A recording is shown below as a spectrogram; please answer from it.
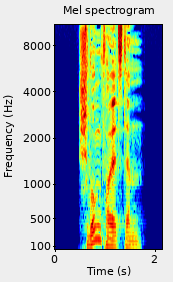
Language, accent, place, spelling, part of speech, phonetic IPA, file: German, Germany, Berlin, schwungvollstem, adjective, [ˈʃvʊŋfɔlstəm], De-schwungvollstem.ogg
- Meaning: strong dative masculine/neuter singular superlative degree of schwungvoll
